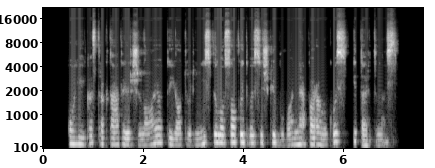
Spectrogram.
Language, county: Lithuanian, Vilnius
